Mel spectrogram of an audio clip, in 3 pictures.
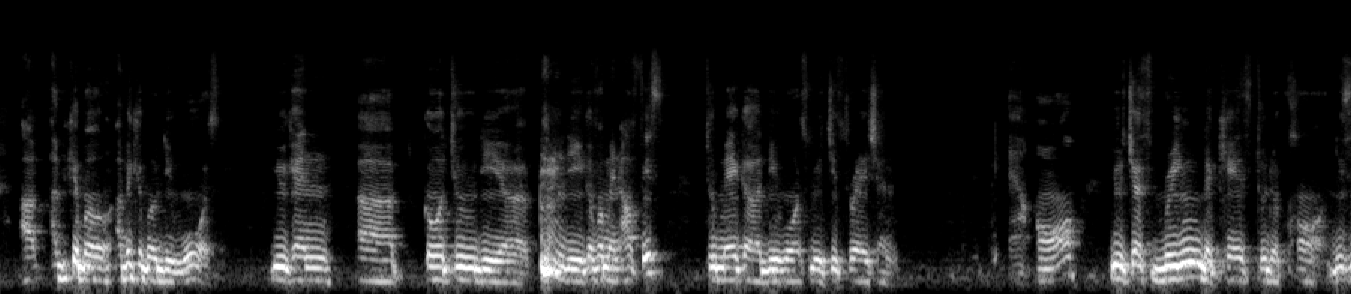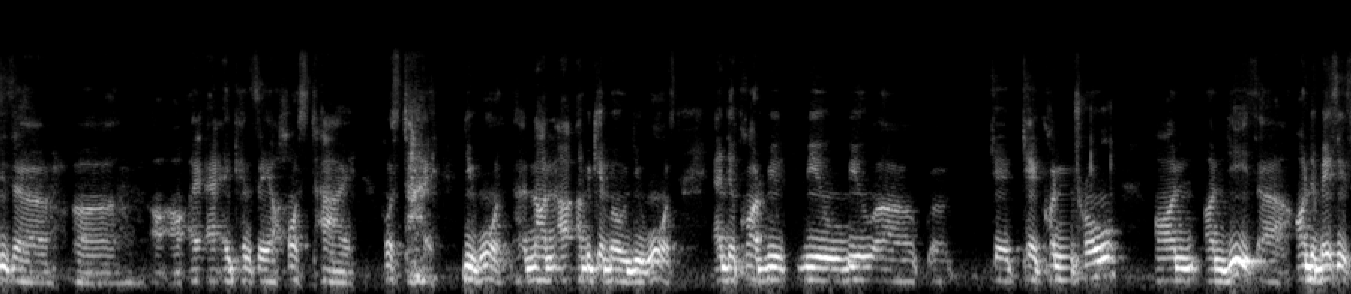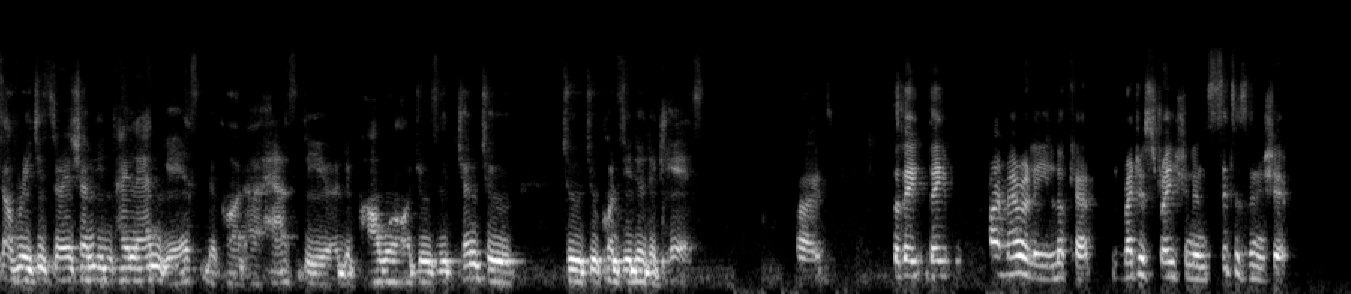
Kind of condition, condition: link, video call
